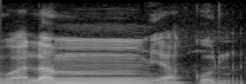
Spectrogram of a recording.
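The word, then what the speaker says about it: وَلَمْ يَكُنْ: Walam ini ada hukum bacaan idhar syafawi, ya, pendek bacanya, jangan panjang karena ada mim mati bertemu dengan ya. Walam yakul, jangan walam yakul, salah.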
